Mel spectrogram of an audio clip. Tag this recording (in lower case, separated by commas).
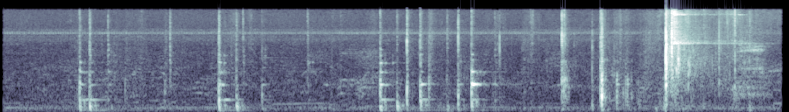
outside, rural or natural, speech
